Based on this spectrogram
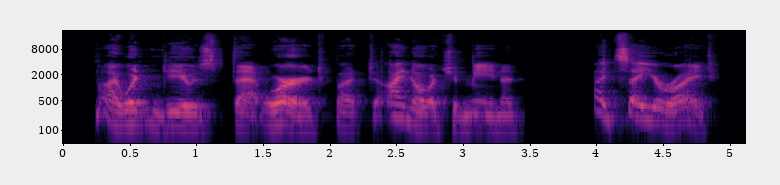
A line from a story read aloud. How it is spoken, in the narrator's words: said, chuckling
